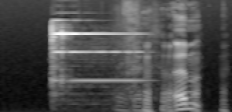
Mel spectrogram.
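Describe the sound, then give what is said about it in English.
A single bright synthetic bell sound effect dings out clear, its tone sustaining for about a second before voices start talking over its fading tail. “Where's my bell? But I thought James Lang at Harlequins played really well. Use your synthetic bell.”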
